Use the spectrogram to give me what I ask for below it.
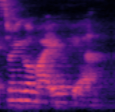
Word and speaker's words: syringomyelia: heart conditions, and how common are spinal problems, syringomyelia? I can't pronounce this. It's okay, syringomyelia.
